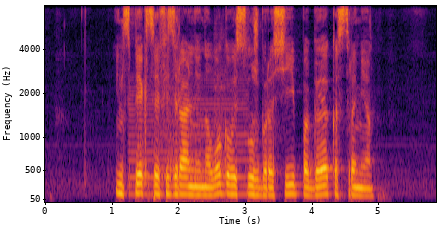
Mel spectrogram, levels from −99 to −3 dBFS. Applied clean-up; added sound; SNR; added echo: none; Fart + Wind instrument, woodwind instrument; 18 dB; none.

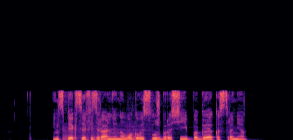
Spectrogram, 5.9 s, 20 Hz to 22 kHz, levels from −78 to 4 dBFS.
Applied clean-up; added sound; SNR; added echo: neural mask model RNNoise.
